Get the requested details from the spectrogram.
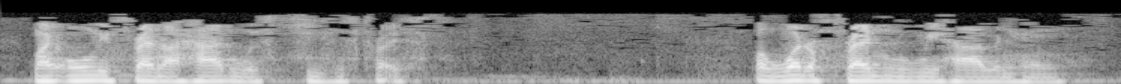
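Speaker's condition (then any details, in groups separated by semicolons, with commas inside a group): Cleft palate; congenital cleft palate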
